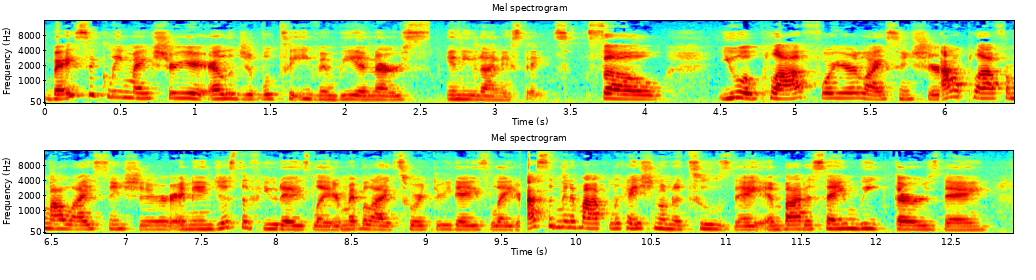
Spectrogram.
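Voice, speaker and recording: Speaking at a very fast pace with hardly any pauses, a woman holds a medium pitch with ordinary pitch variation over noticeable background noise. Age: 20s. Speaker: vlogger, new nursing graduate. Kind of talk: casual vlog talk to camera.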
